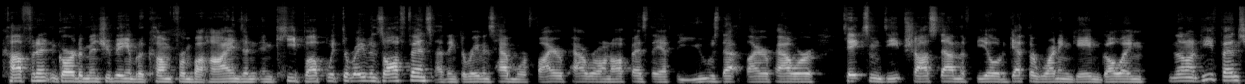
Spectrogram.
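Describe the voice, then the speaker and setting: Man, podcast host, casual sports chat, mid-pitched voice, restarts as he thinks. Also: fairly bright tone. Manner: conversational, thinks aloud with restarts. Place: Baltimore.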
